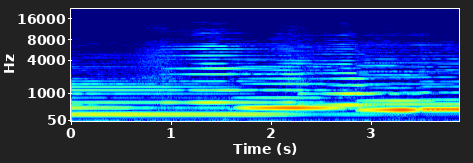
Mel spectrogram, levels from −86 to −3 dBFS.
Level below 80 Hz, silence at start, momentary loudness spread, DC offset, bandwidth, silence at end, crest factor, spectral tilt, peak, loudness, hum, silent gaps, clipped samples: -68 dBFS; 0 s; 12 LU; under 0.1%; 11.5 kHz; 0 s; 12 dB; -5.5 dB/octave; -18 dBFS; -31 LUFS; none; none; under 0.1%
